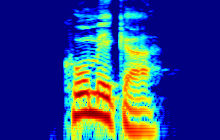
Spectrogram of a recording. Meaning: comedian (male or of unspecified gender)
- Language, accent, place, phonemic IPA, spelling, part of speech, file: German, Germany, Berlin, /ˈkoːmikɐ/, Komiker, noun, De-Komiker.ogg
